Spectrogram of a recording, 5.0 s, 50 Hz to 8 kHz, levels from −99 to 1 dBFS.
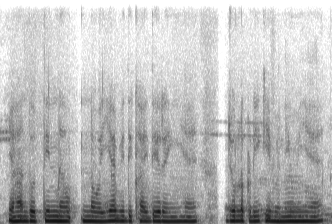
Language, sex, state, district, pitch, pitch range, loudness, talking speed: Hindi, female, Uttar Pradesh, Lalitpur, 170 Hz, 165-175 Hz, -13 LUFS, 190 wpm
